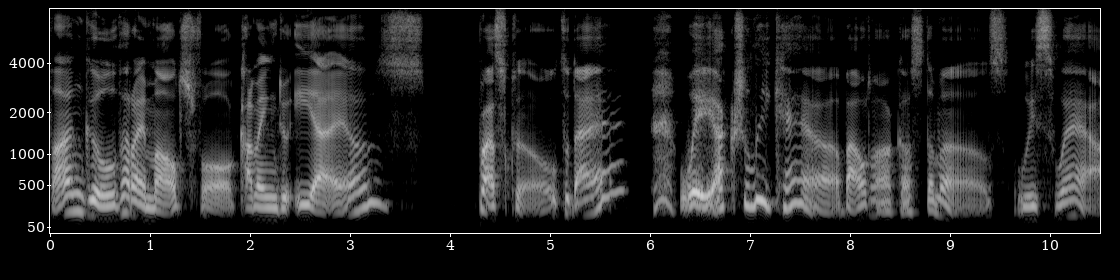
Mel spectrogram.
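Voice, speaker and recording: Using a put-on character voice, a man speaks at a very slow pace. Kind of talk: exaggerated false sincerity. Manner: horrible, stereotypical, insincere.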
